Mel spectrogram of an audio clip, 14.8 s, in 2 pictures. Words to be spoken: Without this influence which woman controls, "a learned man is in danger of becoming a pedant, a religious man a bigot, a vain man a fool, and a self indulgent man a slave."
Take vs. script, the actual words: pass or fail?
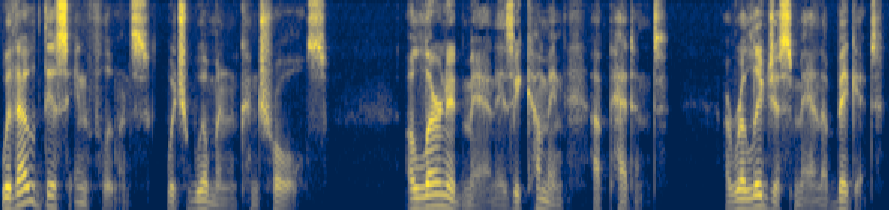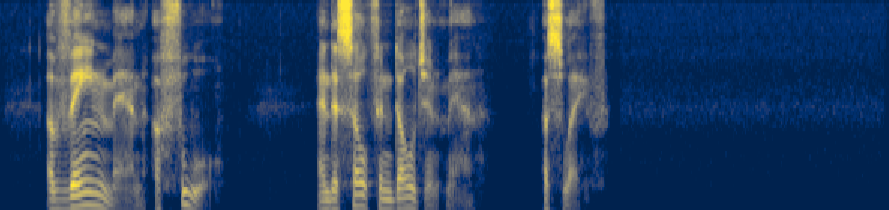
fail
